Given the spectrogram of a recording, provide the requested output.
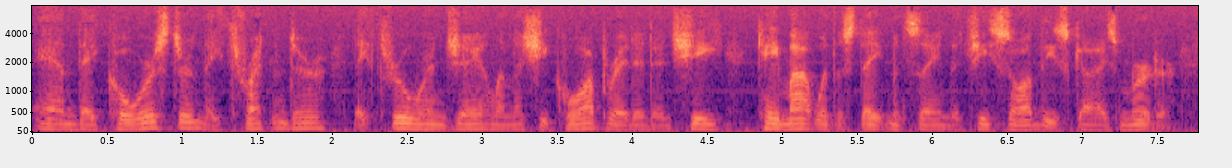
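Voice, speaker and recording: Dark, mellow and somewhat breathy, a man's fairly low voice moves at a fairly quick pace with hardly any pauses. His pitch varies in an ordinary way. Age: 70s. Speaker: actor, writer and producer. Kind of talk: oral history interview. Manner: halting, with many fillers.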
